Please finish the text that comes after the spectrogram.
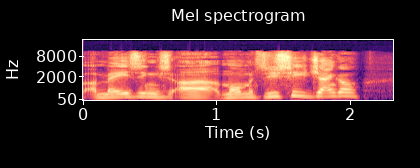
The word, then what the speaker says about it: Django: Did you see Django? Not yet. There was. I like to call it the Django. Django. I like pronouncing the D.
